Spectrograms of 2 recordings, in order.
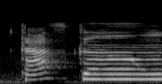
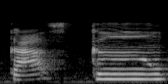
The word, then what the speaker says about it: Cascão: Cascão, ó. Cascão. Então, eu boto mais ênfase, eu coloco mais força para dizer cão.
